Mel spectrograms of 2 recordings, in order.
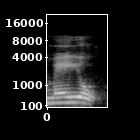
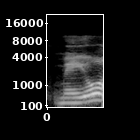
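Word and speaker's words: Mayo: அப்போ வந்து கவர்னர் ஜெனரலா இருந்தவர் யாரு அப்படின்னா Lord மேயோ. மேயோ ஆர் மாயோ எப்படினாலும் ப்ரொனவுன்ஸ் பண்ணிக்கோங்க. ஓகே, சில புக்ல மேயோன்னு கொடுத்திருப்பாங்க தமிழ் மீடியம்க்கு, சில புக்ல மாயோ அப்படின்னு கொடுத்திருப்பாங்க. Okay, relativity theory.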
